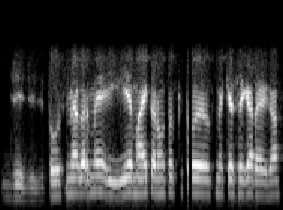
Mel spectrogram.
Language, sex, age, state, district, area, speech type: Hindi, male, 18-30, Madhya Pradesh, Ujjain, rural, conversation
